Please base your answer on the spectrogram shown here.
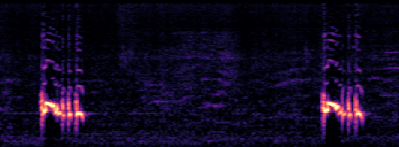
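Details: Singing local zebra dove, crossing style, played to provoke other doves to respond: a drawn coo followed by three quick, punchy notes, the whole phrase returning about four seconds later over a steady low hum.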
